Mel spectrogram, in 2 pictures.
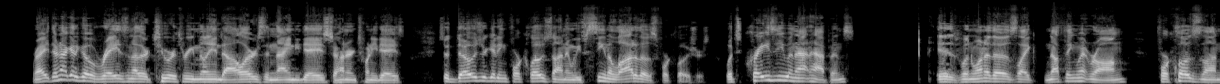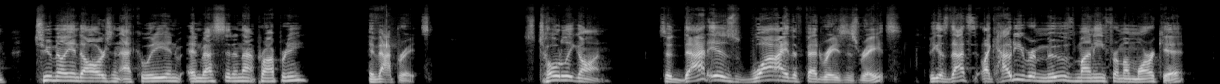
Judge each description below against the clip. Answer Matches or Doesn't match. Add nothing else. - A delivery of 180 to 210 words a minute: Matches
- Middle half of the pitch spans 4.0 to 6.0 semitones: Matches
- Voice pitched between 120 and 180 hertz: Matches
